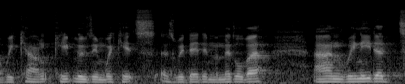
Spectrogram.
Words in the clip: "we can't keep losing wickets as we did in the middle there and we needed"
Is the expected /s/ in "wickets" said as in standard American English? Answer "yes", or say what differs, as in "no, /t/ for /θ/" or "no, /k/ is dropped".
yes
